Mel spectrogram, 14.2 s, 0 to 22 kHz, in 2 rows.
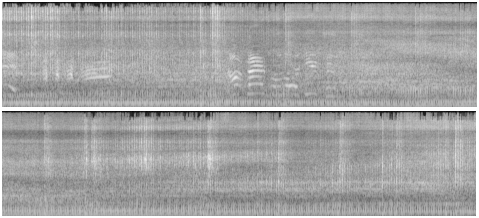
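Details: Rear-engine Snapper mower, stored over 10 years, running after a replacement carburetor: single-cylinder engine holds a steady, even beat at constant speed with no misses or knocks; healthy.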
